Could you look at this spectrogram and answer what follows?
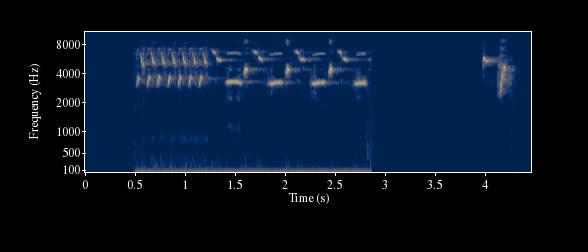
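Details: Field goldfinch singing for use in training captive birds: begins with a rapid even trill of paired notes, shifts into looser twittering phrases of bright chirps, then after a pause a single sharp descending call.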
